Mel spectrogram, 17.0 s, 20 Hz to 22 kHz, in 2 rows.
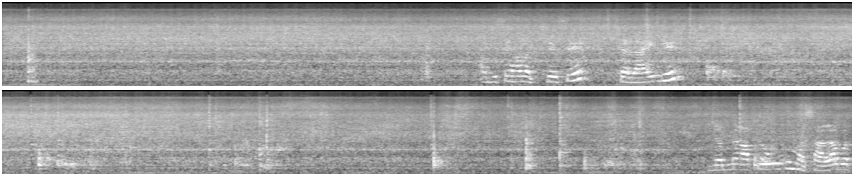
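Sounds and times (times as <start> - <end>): chicken sizzling in hot oil: 0.0 - 17.0
spoon stirring in pot: 8.7 - 9.8, 12.8 - 16.4.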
